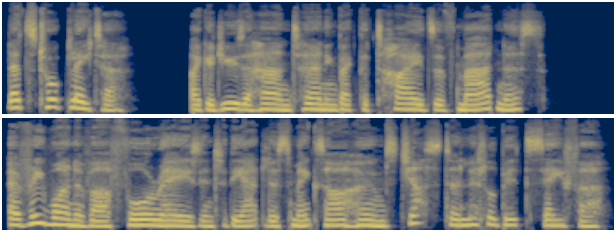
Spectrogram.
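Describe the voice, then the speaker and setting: A woman's voice: medium pitch, a little mellow, dry recording, close to an everyday voice. Actress as determined exiled researcher woman, close dry recording. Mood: brisk, businesslike, then earnest, hopeful. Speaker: video game quest-giver character. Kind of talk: scripted video game voice acting.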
